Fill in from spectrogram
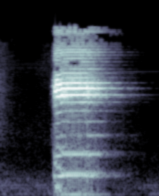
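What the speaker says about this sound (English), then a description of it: "There's the horn, and this goes. As I said, it's loud. It's a motorcycle horn." One short, loud, bright honk from an electric motorcycle horn mounted on a recumbent trike, close by, cutting off after about a second of silence.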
